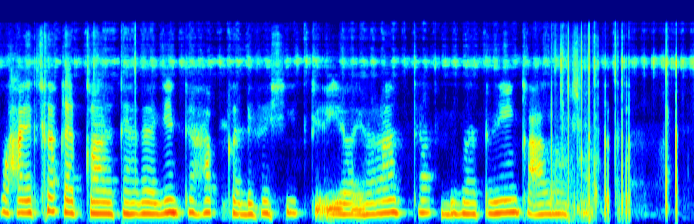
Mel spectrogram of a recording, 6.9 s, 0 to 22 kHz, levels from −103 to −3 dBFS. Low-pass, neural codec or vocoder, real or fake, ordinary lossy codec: 14.4 kHz; codec, 32 kHz, 1.9 kbps, SNAC; fake; none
